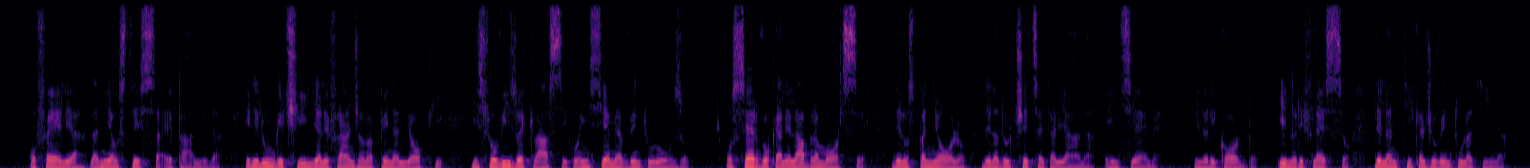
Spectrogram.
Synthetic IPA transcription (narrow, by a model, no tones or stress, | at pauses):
ofɛːljalamiːaost̪esːa̰ʔɛ̰pːa̰lːḭd̪a̰ | elːeluŋɡet͡ʃiʎːalefɾand͡ʒanoapːeːnaʎːɔkʰːḭ | ilsuːoviːzoɛkːlasːikoeinsjɛːmeavːent̪uɾoːzo | osːɛrvok̟ealːelabɾamɔrse | d̪elːospaɲːɔːlod̪elːad̪olt͡ʃet̪sːait̪aljaːnaeinsjɛːme | ilrikɔrd̪oilriflɛsːod̪elːant̪iːkad͡ʒovent̪ulat̪ʰiːna̰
